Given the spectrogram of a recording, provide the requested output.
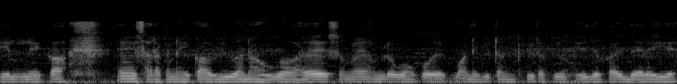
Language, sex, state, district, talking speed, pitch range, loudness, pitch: Hindi, male, Uttar Pradesh, Deoria, 205 wpm, 115-120 Hz, -33 LUFS, 115 Hz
